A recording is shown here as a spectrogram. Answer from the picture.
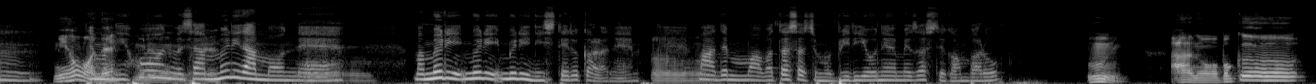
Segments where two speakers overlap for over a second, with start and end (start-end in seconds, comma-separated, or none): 0.8-2.3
